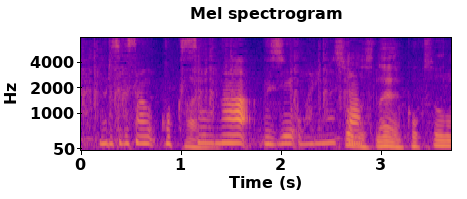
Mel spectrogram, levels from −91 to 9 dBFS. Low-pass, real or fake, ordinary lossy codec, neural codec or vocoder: none; real; none; none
